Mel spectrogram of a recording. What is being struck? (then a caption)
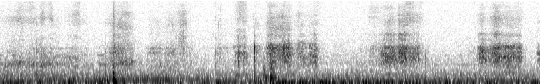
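Plastic lotion pump bottle. A large white plastic Lubriderm lotion bottle with a blue plastic pump top is held in one hand while the fingers of the other hand twist and click the pump lid. One sharp plastic click stands out, followed by softer scraping and twisting clicks over a steady low hum at a quiet level.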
